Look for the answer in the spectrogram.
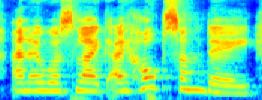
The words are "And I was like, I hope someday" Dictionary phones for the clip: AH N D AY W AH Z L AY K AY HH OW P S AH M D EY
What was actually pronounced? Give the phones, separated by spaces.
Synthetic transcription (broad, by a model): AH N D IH W AH Z L AY K AY HH OW P S AH M D EY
